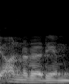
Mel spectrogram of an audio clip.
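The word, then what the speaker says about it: honorarium: तो उन्हीं में भैया ये ऑनरेरियम भी है। ये एस से स्टार्ट हो रहा है वर्ड। लेकिन एच यहां पे साइलेंट लेटर होता है। उसको प्रोनाउंस नहीं किया जाता।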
